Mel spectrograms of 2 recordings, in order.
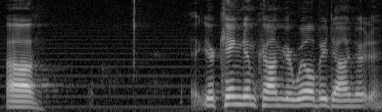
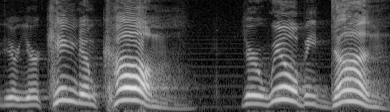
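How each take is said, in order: First: It is said lightly, without much weight. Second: It is said forcefully, with strong conviction. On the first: The prayer is not taken seriously. The speaker calls it wrong. "we can't say it with a kind of a lightness" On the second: The prayer is meant with full conviction. The speaker calls it right. "Powerful prayers for the kingdom to come"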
